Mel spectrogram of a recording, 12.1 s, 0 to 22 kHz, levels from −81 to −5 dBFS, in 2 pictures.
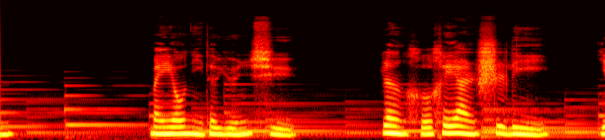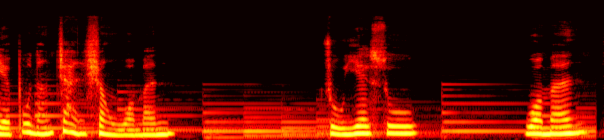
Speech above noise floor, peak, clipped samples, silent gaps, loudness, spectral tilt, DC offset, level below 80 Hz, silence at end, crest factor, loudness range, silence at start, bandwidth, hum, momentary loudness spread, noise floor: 25 dB; -4 dBFS; under 0.1%; none; -21 LUFS; -7.5 dB/octave; under 0.1%; -64 dBFS; 0.1 s; 16 dB; 4 LU; 0 s; 11 kHz; none; 21 LU; -44 dBFS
